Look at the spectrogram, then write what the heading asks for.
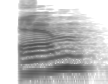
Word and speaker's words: anthropology: Similarly, we can have another example, anthropology. So we have the stress on pa, right? But contrary to thra, there is another syllable which is the first syllable, which has more force.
